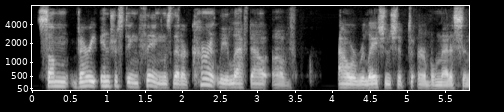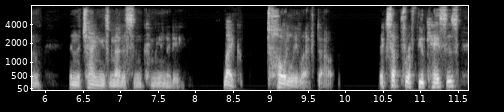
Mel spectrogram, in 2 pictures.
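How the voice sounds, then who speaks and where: A man's voice: mid-range voice, a little mellow, dry recording. A man giving an informal lecture on Taoist medicine. He has a cold and sniffles, and he talks thoughtfully with frequent ums and restarts. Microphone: microphone. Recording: dull, dry lo-fi sound.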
